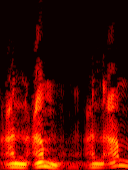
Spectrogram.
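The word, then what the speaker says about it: أنعمت: Siratal ladzina an'am bacanya.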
